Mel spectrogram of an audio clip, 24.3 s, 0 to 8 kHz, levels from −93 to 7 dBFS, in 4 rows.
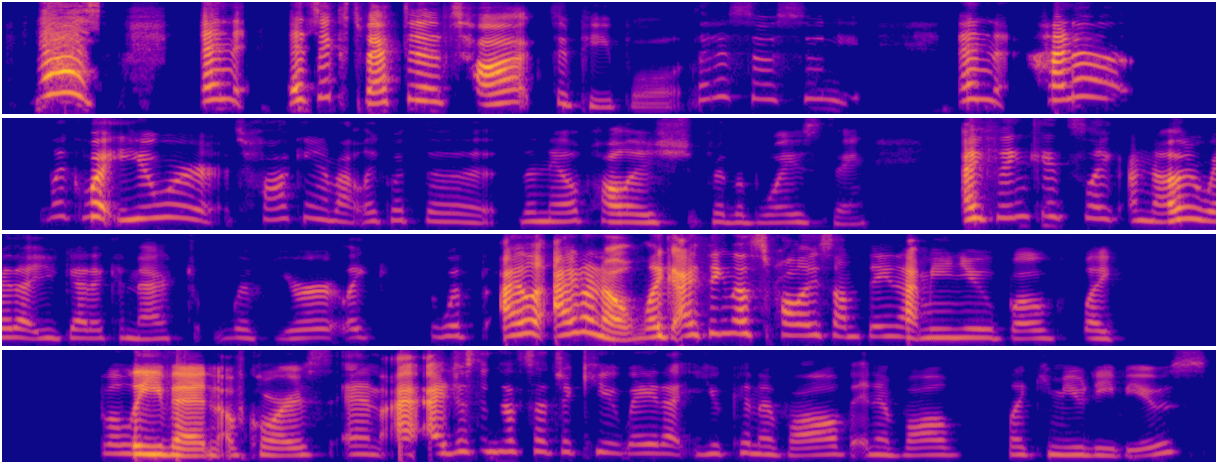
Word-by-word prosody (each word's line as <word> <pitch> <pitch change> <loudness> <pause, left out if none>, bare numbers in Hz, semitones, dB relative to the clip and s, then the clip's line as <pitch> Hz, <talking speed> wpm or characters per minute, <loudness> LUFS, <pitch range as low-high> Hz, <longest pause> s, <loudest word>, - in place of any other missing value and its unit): Yes, 285 +1 +7 0.5
and 390 0 +1 0.3
it's 375 +5 -2
expected 450 -3 0
to 355 -2 0 0.2
talk 295 +5 +6
to 275 - -19
people, 105 - -28
that 395 - -27
is 475 - -28
so 420 - -23
sweet, 415 0 -29 0.5
and 405 - -4 0.3
kinda, 385 +4 +6 0.9
like, 375 -2 -25
what 370 -6 +2
you 310 +3 -11
were 345 -2 -14 0.2
talking 305 +1 -20
about, 230 -4 -20
like, 235 0 -27
with 270 -2 -28
the 225 -4 -26
the 240 - -23
nail 240 0 -18
polish 220 -3 -10
for 225 - -26
the 210 - -26
boys 210 +1 -26
thing, 170 +1 -32 0.5
I 315 - +2
think 335 +4 -14
it's, 370 -1 -20
like, 315 -3 -19
another 255 +4 -4
way 250 -3 -13
that 225 -3 -13
you 225 - -22
get 225 +1 -17
to 215 - -20
connect 215 -1 -20 0.2
with 225 -2 -29
your, 225 +3 -13
like, 230 0 -21 0.3
with 275 +2 -21 0.2
I - - +5
I - - +5
don't 375 - +2
know, - - +5
like, 250 +3 0
I 295 - +5
think 345 +2 -7
that's 335 0 -4
probably 295 -1 -8
something 265 -1 -15
that 235 -4 -1
me 235 0 -14
and 230 - -16
you 230 -1 -15
both, 210 0 -18 0.2
like 210 -2 -15 1.0
believe 225 -3 +4
in, 175 0 +5
of 195 - -12
course, 195 +1 -13
and 220 -1 -13
I 215 - +5
I - - -4
just 285 +3 -14
think 285 -1 -17
that's 285 0 -16
such 285 -1 -18
a 280 - -21
cute 260 -1 -22
way 240 0 -16
that 230 -1 -17
you 225 +2 -23
can 240 0 -22
evolve 200 +1 -16
and 205 - -21
evolve, 195 0 -20 0.2
like, 210 -1 -23
community 200 -3 -18
views. 200 +12 -21
235 Hz, 210 wpm, -18 LUFS, 210-295 Hz, 1.0 s, Yes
